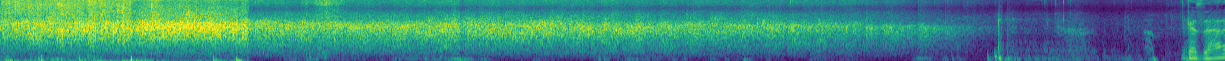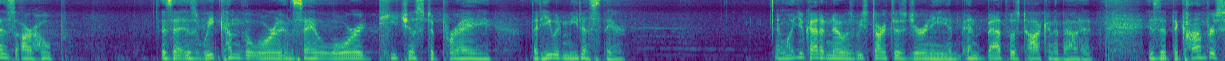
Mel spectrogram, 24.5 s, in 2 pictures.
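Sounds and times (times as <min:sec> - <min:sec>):
audience applause: 0:00.0 - 0:09.7
speech: 0:11.9 - 0:13.0, 0:13.8 - 0:18.6, 0:20.0 - 0:24.4.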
